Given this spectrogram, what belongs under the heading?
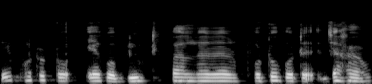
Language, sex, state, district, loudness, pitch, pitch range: Bengali, male, West Bengal, Jhargram, -17 LUFS, 160 Hz, 155-170 Hz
